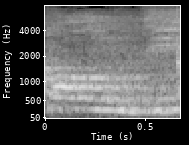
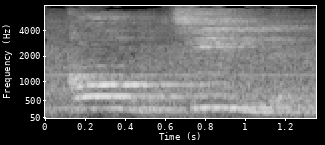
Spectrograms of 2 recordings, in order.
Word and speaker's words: quand: dit plusieurs fois que lorsqu'on a quand suivi de il ou bien de elle on dit pas quand dit ou bien con d'elle le d ici va se prononcer t on dit compil ou bien compelle cont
